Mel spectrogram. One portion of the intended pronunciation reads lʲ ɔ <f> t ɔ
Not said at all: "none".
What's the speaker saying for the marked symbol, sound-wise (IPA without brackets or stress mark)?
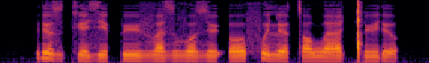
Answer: none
